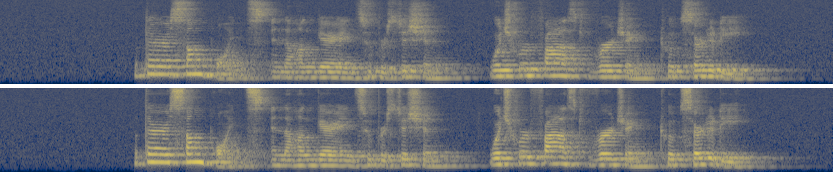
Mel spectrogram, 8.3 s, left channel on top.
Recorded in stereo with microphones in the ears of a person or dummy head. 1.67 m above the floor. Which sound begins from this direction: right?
A woman speaking, at 1.4 s.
